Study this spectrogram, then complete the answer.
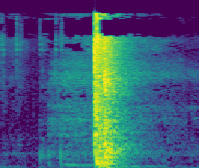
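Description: A recurve bow fitted with ILF limbs is shot at close range indoors, giving one sharp, loud thump with a brief decaying rattle after some faint handling noise.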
